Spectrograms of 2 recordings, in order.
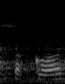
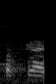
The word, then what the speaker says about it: sego: Ini bacanya sego jamblang, bukan sega ya.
